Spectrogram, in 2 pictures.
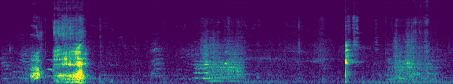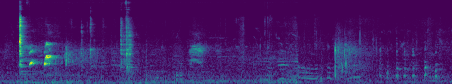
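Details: A purebred Sahiwal breeding bull (Bos indicus), frisking about, gives a loud, rough bellow, then deeper drawn-out lowing calls, with people talking nearby.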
